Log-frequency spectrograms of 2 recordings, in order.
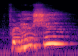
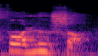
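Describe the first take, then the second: First: The first syllable is said as 'Fe'. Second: The first syllable is said as 'Fo'. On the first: The speaker calls it wrong. "You're like, um, Felushu?" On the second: The speaker calls it right. "how can you not see that's for Lusho?"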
